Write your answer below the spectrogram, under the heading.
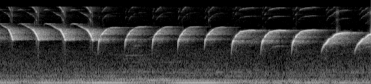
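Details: Energetic canary singing lure song meant to get other canaries to answer and roll: repeated arching whistled notes that rise then fall, delivered in an uneven, bouncing rhythm.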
